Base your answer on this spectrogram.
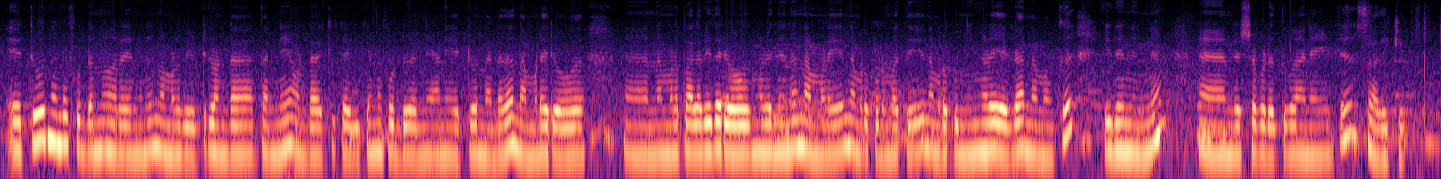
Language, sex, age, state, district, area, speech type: Malayalam, female, 30-45, Kerala, Alappuzha, rural, spontaneous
